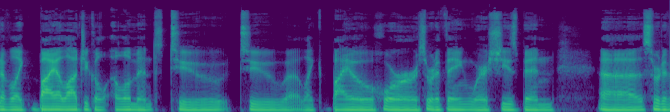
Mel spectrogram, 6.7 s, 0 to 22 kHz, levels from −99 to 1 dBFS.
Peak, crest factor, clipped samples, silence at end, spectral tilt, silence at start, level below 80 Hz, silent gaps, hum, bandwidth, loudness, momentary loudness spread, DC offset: -12 dBFS; 20 dB; under 0.1%; 0 s; -5.5 dB/octave; 0 s; -52 dBFS; none; none; 15 kHz; -33 LUFS; 8 LU; under 0.1%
